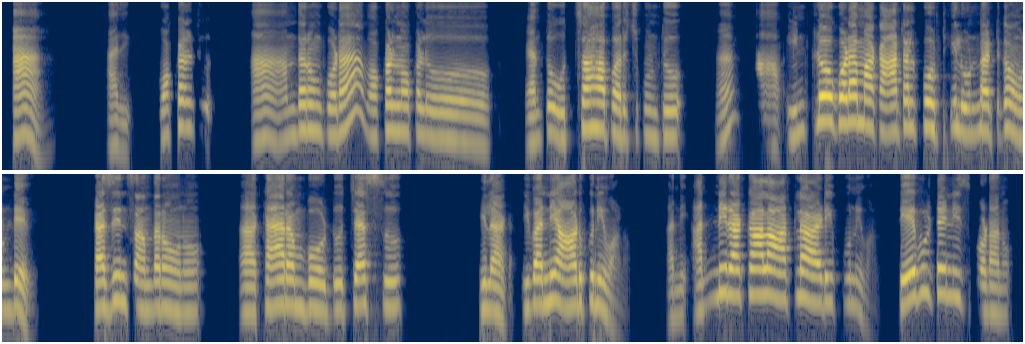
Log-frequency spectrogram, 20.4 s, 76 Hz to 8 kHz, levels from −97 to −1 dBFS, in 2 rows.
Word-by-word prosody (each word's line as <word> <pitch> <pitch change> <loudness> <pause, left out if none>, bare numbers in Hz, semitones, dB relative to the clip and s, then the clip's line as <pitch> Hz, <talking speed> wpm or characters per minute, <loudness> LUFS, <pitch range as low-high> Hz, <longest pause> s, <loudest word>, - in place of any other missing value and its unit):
ఆ! 200 - +4 0.9
అది. 150 -3 -14 0.4
ఒకల్‌జు 250 - -6 0.5
ఆ! - - -3 0.2
అందరం 235 +4 -2
కూడా 215 +3 +1 0.3
ఒకళ్ళనొకళ్లు, 220 -2 -2 1.0
ఎంతో 180 +6 -8
ఉత్సాహపరుచుకుంటూ, 200 -3 -1 0.9
ఆ! - - -12 0.3
ఇంట్లో 235 +7 +4 0.2
కూడా 290 +1 +8
మాకు 250 -3 +3
ఆటల 250 +2 +1
పోటీలు 245 -1 -2
ఉన్నట్టుగా 230 +2 -1
ఉండేవి. 190 +2 -3 0.6
కజిన్స్ 220 +3 +1
అందరంను, 190 -2 -4 0.5
ఆహ్, 180 0 0
క్యారమ్ 210 0 +4
బోర్డు, 195 -2 -3 0.2
చెస్సు, 215 -1 -1 0.9
ఇలాగ 180 -5 -1 0.2
ఇవన్నీ 220 +3 +3
ఆడుకునేవాళ్ళం. 210 - -2 0.4
అని 160 +1 -15 0.2
అన్ని 260 +9 -4
రకాల 285 +1 +6
ఆటలు 255 +2 +1
ఆడుకునేవాళ్ళం. 225 -4 -5 0.2
టేబుల్ 275 +6 +2
టెన్నిస్ 280 -3 -3
కూడాను. 175 -2 -6
220 Hz, 100 wpm, -21 LUFS, 195-245 Hz, 1.0 s, కూడా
